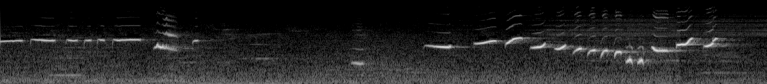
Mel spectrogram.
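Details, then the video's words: Tame white-rumped shama singing in the wild "forest voice" style: long steady high whistles, a short pause, then a rapid run of clear slurred whistled notes stepping downward, about four per second, and a final upswept flourish. "Chích chòe lửa hót giọng rừng hay"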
